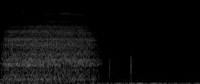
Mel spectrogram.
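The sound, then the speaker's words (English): A single sharp nasal inhale during a guided breathing exercise makes a loud, airy hiss lasting about a second. It cuts off abruptly and gives way to faint, quiet rustling. “Breathe in through your nose and count for four.”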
